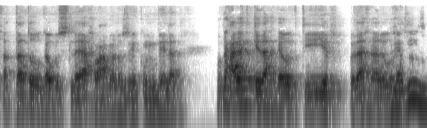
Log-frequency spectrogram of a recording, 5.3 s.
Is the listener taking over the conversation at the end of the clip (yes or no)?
yes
